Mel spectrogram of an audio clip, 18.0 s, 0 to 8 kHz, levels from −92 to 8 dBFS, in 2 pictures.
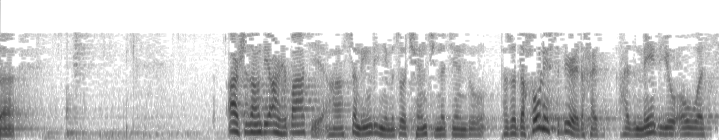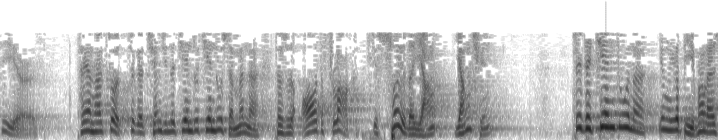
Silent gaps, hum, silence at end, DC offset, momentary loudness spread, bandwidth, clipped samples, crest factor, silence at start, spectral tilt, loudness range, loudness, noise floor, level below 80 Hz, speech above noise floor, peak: none; none; 0 s; under 0.1%; 13 LU; 4 kHz; under 0.1%; 20 dB; 0 s; -12 dB/octave; 7 LU; -19 LUFS; -57 dBFS; -44 dBFS; 39 dB; 0 dBFS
